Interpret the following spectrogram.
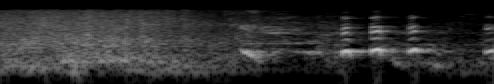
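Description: Chair casters on a cat's home-made PVC wheelchair rolling fast across a tiled floor, a loud steady rolling noise. About a second in it fades and gives way to a person's short chuckles and a couple of sharp clicks.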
